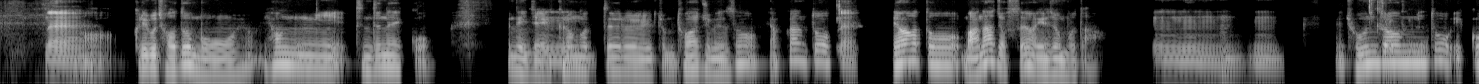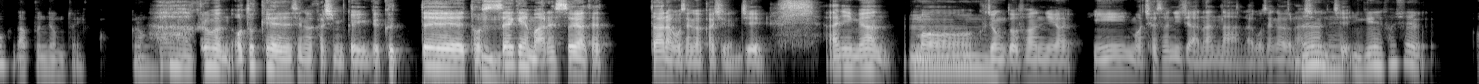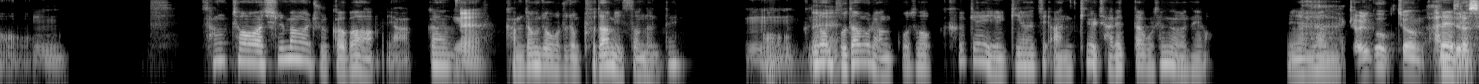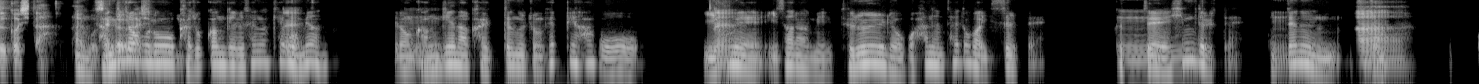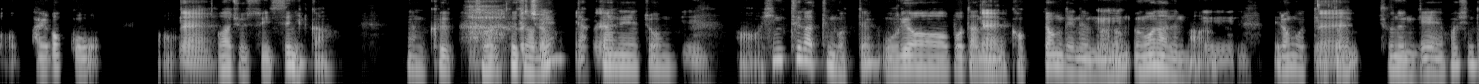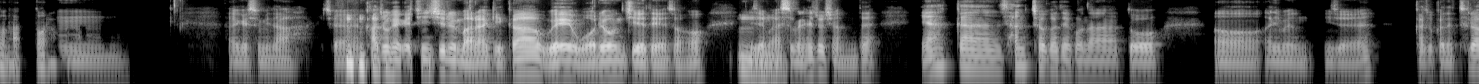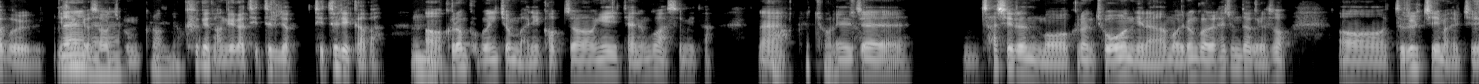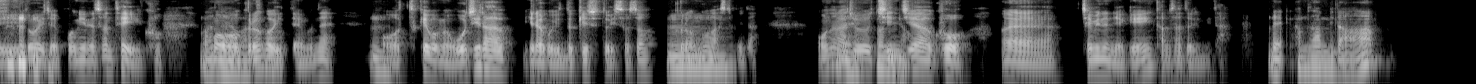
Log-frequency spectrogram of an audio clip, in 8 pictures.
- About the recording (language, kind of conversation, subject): Korean, podcast, 가족에게 진실을 말하기는 왜 어려울까요?
- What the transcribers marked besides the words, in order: other background noise; tapping; laugh; "어려운지에" said as "워려운지에"; "이제" said as "일제"; laughing while speaking: "선택이고"; laugh; laughing while speaking: "진지하고"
